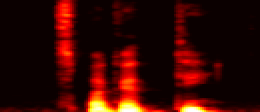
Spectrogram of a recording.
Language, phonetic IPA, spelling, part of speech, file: Polish, [spaˈɡɛttʲi], spaghetti, noun, LL-Q809 (pol)-spaghetti.wav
